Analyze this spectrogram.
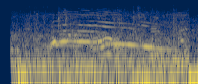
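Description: Water splashes as a dolphin surfaces nearby.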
